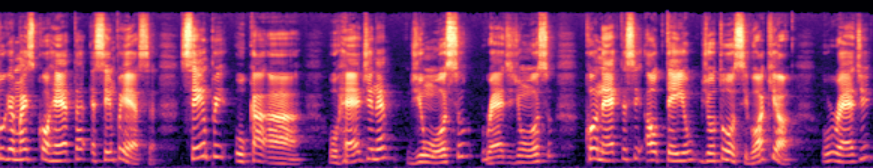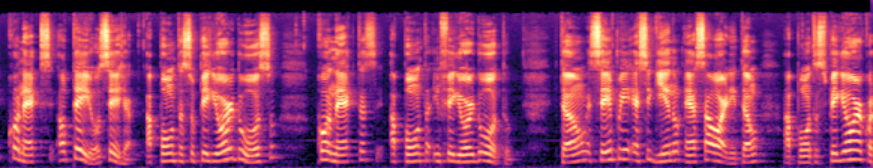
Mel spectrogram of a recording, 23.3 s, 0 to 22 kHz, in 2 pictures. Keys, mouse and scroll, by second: 5.4 right click, 8.3 right click, 11.7 right click, 13.0 right click, 19.2 right click, 21.8 right click.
